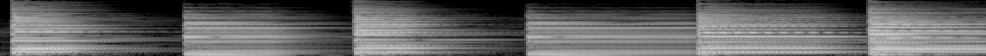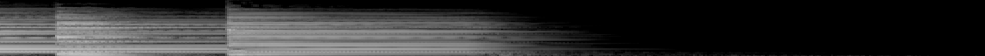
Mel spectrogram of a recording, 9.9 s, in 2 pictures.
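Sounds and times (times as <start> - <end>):
piano practice playback: 0.0 - 7.8.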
